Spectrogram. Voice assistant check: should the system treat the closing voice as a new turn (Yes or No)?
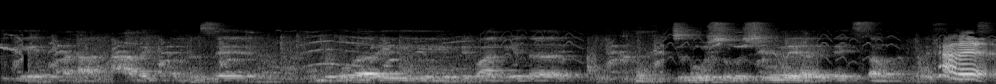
Yes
